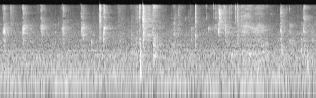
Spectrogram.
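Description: Close-miked wet mouth sounds of chewing squid: a run of short smacking clicks, a few each second, with one sharper click about halfway.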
